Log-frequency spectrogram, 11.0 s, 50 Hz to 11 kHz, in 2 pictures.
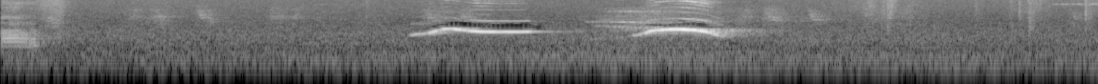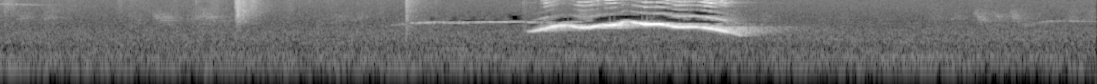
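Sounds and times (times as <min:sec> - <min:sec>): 
hill myna whistling: 0:02.1 - 0:03.7, 0:07.5 - 0:09.3.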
